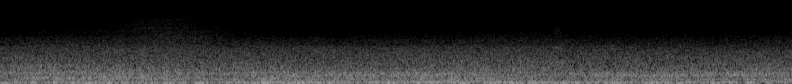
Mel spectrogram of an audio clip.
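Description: Boeing 737-700's CFM56-7B turbofan engines climbing out after take-off: a steady, low, hissing jet noise.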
